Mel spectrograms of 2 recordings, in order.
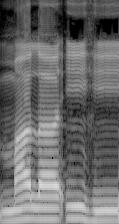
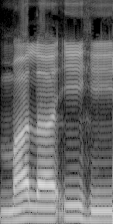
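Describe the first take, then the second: Both takes have the same delivery.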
